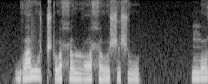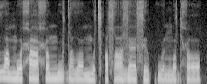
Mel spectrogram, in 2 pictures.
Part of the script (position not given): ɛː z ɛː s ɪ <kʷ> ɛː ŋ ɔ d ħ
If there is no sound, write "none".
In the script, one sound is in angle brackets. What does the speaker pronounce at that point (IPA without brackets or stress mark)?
kʷ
